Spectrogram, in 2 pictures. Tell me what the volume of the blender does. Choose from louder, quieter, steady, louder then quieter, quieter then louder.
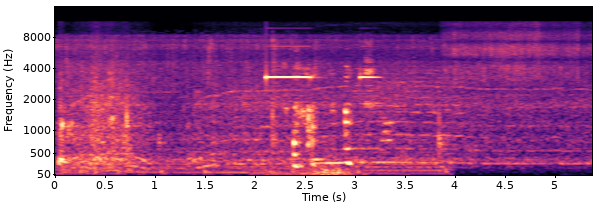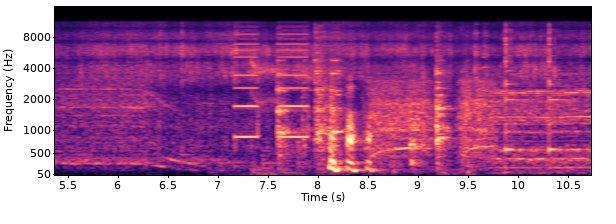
quieter then louder.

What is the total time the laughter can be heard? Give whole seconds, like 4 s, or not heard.
2 s.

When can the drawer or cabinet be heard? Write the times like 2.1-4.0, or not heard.
not heard.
